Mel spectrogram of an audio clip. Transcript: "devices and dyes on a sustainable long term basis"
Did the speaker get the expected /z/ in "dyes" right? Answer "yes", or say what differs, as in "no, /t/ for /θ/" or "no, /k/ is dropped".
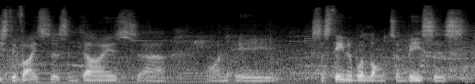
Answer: yes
